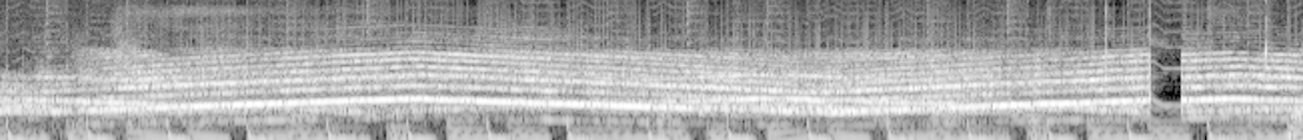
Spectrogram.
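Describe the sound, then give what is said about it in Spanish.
A loud civil defense siren, sounded at a set hour for a practice drill, wails continuously, its pitch slowly rising and falling in long sweeps over a steady pulsing low hum, with one brief dropout near the end. “Pero ya nos habían advertido que a cierta hora pasaban, tocaban una alarma para que practicaran el simulacro.”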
